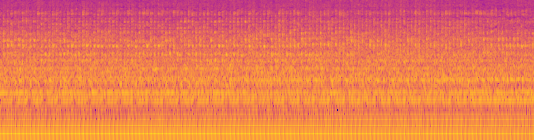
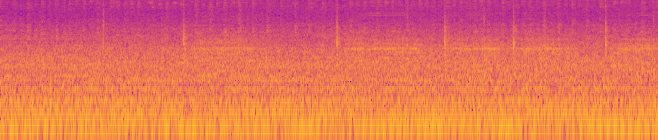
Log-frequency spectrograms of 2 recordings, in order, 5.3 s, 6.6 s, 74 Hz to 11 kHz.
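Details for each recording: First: Cold-weather start of an old New Holland with a Wisconsin engine (not the original motor): steady, even idle with a smooth low exhaust beat and no knocks or misses; running great. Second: Cold start of a machine with 579 hours, sticky starter and a battery that goes dead when sitting, added fuel pump: steady rhythmic cranking with faint clicks, never catches; cranks, no start.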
